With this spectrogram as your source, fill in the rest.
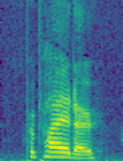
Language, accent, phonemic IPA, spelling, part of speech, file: English, US, /pɹəˈpɹaɪətɚ/, proprietor, noun, En-us-proprietor.ogg
- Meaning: 1. An owner 2. A sole owner of an unincorporated business, also called a sole proprietor 3. One of the owners of an unincorporated business, a partner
